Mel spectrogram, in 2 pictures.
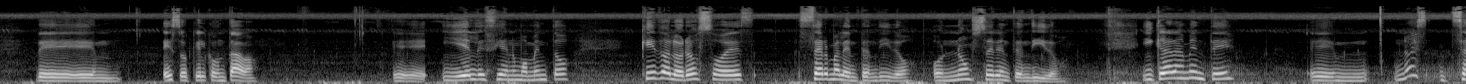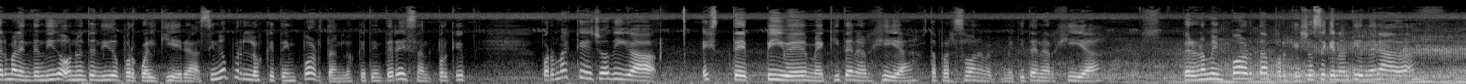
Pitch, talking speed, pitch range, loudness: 190 Hz, 145 wpm, 165-225 Hz, -18 LUFS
